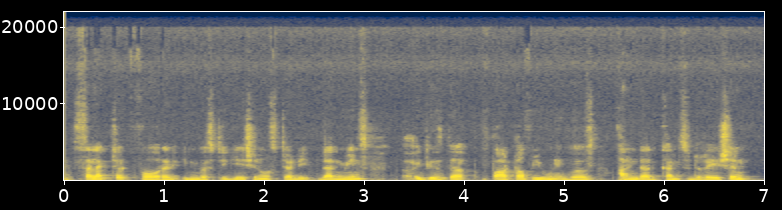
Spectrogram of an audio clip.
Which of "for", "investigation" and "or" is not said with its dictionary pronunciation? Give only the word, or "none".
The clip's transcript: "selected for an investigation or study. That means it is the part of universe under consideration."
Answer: or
